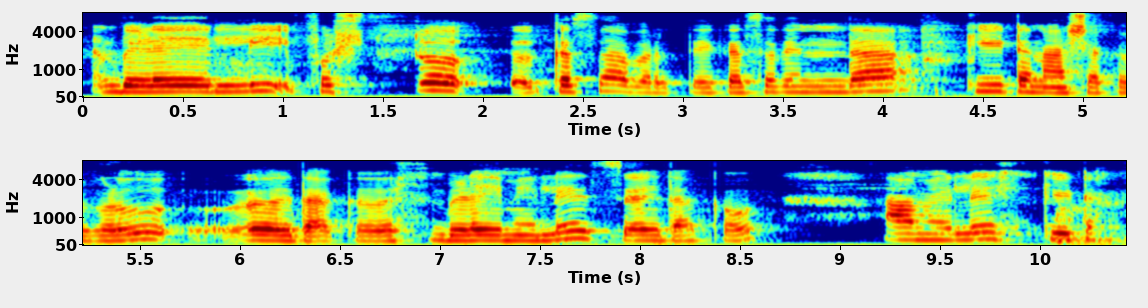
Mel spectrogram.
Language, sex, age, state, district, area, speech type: Kannada, female, 18-30, Karnataka, Koppal, rural, spontaneous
